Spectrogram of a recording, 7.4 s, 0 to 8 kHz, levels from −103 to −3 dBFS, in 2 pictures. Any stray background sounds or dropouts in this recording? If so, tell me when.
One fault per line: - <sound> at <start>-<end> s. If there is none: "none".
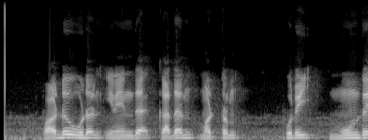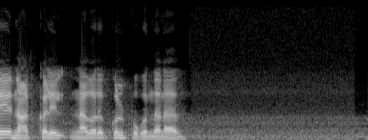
none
